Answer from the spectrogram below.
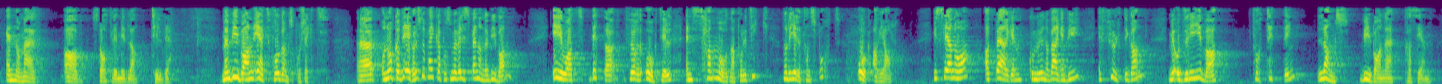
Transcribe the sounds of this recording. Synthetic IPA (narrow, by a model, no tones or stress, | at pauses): ɛnːʊmæːɾ | ʔɑʋst̪ɑːt̪lɪəmɪd̪lə̰ɾt̪ʰɪld̪ɛ̰ | mɛnbyːbɑːnn̩ɛɾɛt̪fɔɾɡɑŋspʰɾʊʃɛkt̪ | ɔnoːkəɑʋd̪ɛɛɡhɑɾlʏst̪lɔpʰæɪkɑpʰɔsɔmɛɾʋɛld̪ɪspɛnːɑnəmɛbyːbɑːnn̩ | ɛɾjʊɑt̪d̪ɛt̪ːəføːɾəoːɡt̪ʰɪlɛnsɑmɔɾd̪nɑpʰʊlɪt̪ʰɪkː | nɔɖ̪ɛjɛlːət̪ʰɾɑnspɔɾt̪ | oːɡɑɾɛɑ̰ːl | ʋɪseːɾnoːʔɑt̪bæɾɡənkʰʊmʉːnəɔbæɾɡənbyː | æɾfʉlt̪ɪɡɑŋː | mɛʔɔd̪ɾiːʋə | fɔʁt̪ʰɛt̪ːɪŋ | lɑŋs | byːbɑːnət̪ʰʁɑsḛːn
